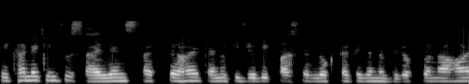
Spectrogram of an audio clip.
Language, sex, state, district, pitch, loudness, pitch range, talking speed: Bengali, male, West Bengal, Kolkata, 155 Hz, -21 LUFS, 150-160 Hz, 180 wpm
